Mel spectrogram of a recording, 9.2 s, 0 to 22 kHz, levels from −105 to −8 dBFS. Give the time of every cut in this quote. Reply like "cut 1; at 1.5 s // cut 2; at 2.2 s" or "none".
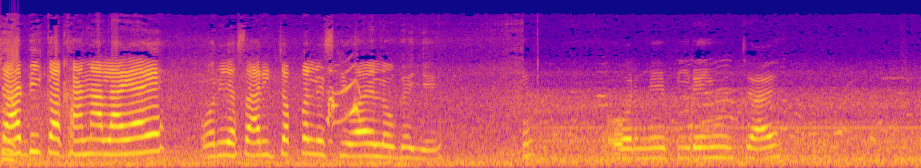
cut 1; at 5.2 s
